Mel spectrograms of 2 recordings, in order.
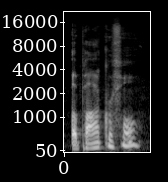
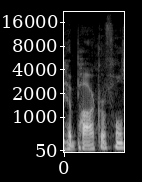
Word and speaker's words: apocryphal: It almost feels apocryphal. It almost seems, but Yeah. Am I saying it right now? Yeah. Apocryphal. Yeah, that's And right. I was accidentally saying hypocrifal sometimes.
